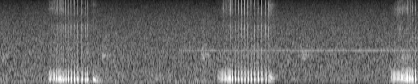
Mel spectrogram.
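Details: A sleeping pet ferret curled on a heated throw gives three raspy, purring snores, each a short rattling burst about half a second long, with quiet pauses between them indoors.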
